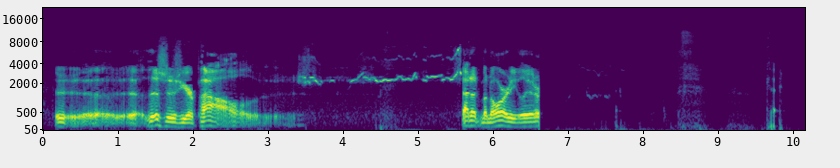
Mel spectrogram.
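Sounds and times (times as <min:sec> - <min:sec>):
speech: 0:00.2 - 0:00.7, 0:01.4 - 0:03.6, 0:05.6 - 0:06.6
person whistling: 0:03.4 - 0:05.6.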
